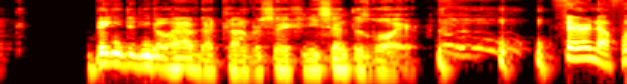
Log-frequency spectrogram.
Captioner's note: laughs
